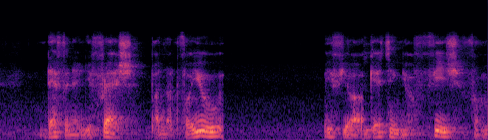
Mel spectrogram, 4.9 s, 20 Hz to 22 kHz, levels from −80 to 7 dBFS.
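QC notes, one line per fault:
2.23 to 3.27 s, call audio freeze: the sound stalls for about 1.02 s while the last fragment is stretched into a fading buzz or hiss, then resumes exactly where it stopped with nothing lost. Likely late packets draining the jitter buffer, unlike a skip, which removes audio rather than inserting a pause.
3.63 s, skip ahead: playback jumps forward with almost no gap, and roughly 0.7 s of audio is gone, its two edges butted together. This sheds about 0.7 s of delay. The abruptly joined content, not a pause, sets it apart from a freeze.
4.11 to 4.88 s, jitter buffer slow-down: the closing stretch plays at about 89% speed, adding 92 ms, with drawn-out sounds at unchanged pitch. The buffer is rebuilding its reserve. Steady pitch distinguishes it from a tape-style slowdown, which would drop in pitch.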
